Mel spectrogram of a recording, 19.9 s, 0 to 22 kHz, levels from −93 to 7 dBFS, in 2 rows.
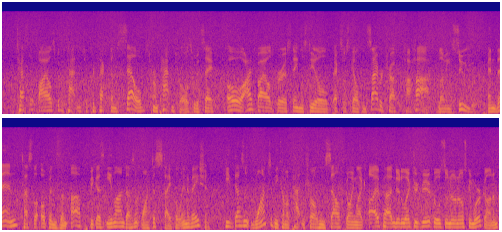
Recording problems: hiss; loud; throughout; 7 dB below the speech

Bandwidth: 15 kHz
